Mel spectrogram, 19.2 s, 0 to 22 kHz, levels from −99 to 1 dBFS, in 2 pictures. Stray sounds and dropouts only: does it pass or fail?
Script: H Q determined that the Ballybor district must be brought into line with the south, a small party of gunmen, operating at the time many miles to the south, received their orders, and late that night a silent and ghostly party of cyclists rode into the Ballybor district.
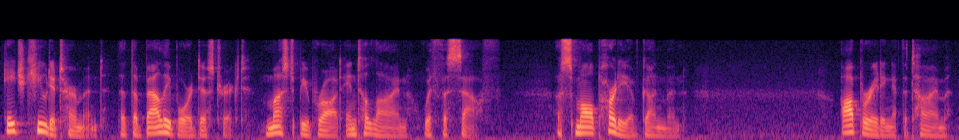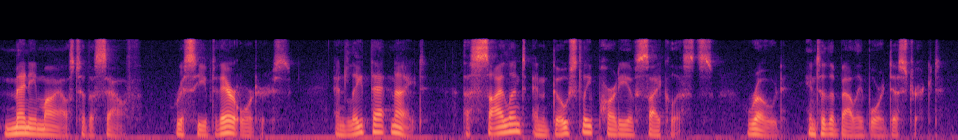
pass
